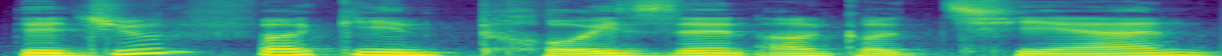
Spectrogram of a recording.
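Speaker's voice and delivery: usual speaking voice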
